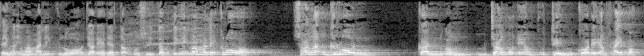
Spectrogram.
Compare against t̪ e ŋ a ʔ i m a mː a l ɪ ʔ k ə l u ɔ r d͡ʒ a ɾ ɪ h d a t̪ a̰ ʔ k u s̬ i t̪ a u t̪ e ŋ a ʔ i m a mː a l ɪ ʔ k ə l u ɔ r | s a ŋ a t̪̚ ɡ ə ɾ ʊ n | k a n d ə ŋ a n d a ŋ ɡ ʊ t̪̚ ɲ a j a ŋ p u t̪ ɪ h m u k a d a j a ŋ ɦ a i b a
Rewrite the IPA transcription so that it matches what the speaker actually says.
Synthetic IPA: t̪ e ŋ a ʔ i m a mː a l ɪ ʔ k ə l u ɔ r d͡ʒ a ɾ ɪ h d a t̪ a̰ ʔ k u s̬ i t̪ a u t̪ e ŋ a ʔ i m a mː a l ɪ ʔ k ə l u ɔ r | s a ŋ a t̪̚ ɡ ə ɾ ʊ n | k a n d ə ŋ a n d͡ʒ a ŋ ɡ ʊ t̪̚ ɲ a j a ŋ p u t̪ ɪ h m u k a d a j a ŋ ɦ a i b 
